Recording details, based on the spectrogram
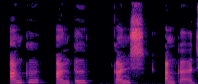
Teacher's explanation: अंक प्राप्त पंकज कि आदि में अनुस्वार का प्रयोग हुआ है इन के उच्चारण में हवा नाक से निकलती है · जैसे अंक, अंत, कंस, पंकज आदि में अनुस्वार का प्रयोग हुआ है। इनके उच्चारण में हवा नाक से निकलती है। अनुस्वार एक नासिकीय ध्वनि है। इसका उच्चारण करते समय हवा केवल नाक से निकलती है, अर्थात अगर हम इनको बोलते समय अपनी नाक बंद कर लें तो इन ध्वनियों का हम सही उच्चारण नहीं कर पाएंगे।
